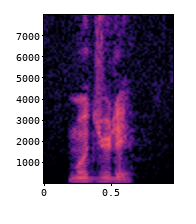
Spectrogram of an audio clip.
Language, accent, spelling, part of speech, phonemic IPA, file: French, France, moduler, verb, /mɔ.dy.le/, LL-Q150 (fra)-moduler.wav
- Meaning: 1. to modulate 2. to modulate (to move from one key or tonality to another, especially by using a chord progression)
